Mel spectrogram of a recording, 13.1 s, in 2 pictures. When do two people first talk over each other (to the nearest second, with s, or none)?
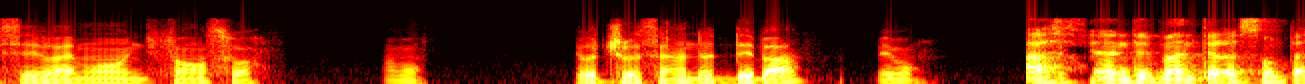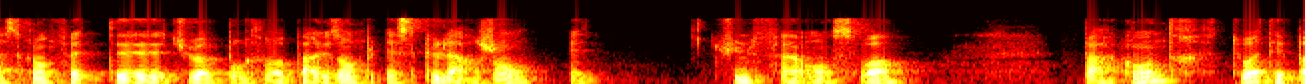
none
